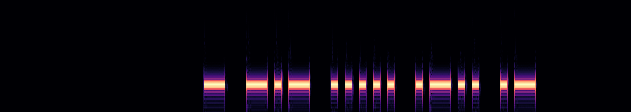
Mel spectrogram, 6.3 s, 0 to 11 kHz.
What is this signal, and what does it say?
Morse code, heard as a keyed tone, about 17 wpm, 700 Hz. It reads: TK5LA
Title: DXCC-100 Call Signs - 5 Characters - 17wpm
